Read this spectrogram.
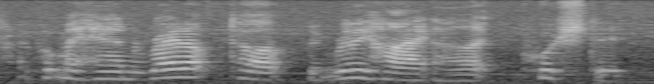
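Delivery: ordinary talk, nothing marked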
